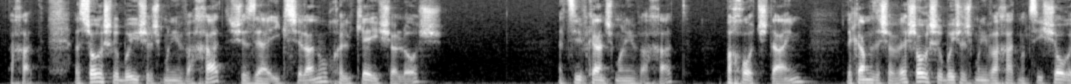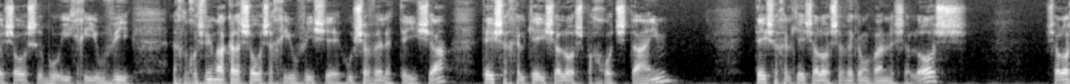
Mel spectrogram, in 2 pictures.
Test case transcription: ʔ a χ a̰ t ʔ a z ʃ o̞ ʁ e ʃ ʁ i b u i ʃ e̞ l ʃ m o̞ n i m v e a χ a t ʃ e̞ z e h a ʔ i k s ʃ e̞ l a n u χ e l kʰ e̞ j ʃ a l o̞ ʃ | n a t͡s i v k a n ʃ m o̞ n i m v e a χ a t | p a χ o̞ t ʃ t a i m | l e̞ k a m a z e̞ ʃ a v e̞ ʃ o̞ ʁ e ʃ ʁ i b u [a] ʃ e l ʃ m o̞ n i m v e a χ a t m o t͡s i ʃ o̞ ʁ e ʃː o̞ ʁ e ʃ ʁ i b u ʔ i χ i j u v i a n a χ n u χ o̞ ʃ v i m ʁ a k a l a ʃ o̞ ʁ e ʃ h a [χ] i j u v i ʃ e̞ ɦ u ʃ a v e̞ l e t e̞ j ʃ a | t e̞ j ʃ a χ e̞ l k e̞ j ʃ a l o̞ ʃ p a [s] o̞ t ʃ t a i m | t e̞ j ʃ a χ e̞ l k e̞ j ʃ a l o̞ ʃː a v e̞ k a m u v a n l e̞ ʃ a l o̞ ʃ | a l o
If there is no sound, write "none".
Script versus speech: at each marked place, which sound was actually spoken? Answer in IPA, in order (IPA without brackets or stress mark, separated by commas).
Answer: i, χ, χ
